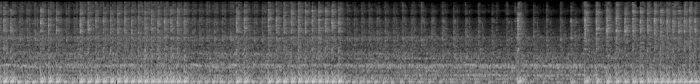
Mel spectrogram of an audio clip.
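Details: WWII Wisconsin AB Signal Corps generator, revived after about 70 years unused, almost warmed up with switches on, putting out about 12 volts on the low AC circuit. Steady low single-cylinder thump, about 2.5 beats a second, even and unlabored; normal idle.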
